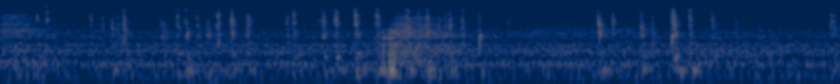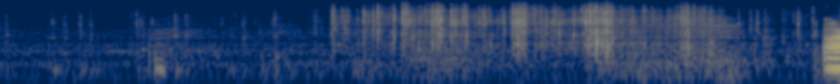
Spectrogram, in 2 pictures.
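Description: Faint scattered clicks of handling, then from about ten seconds in a Mosaic Euro trading-card pack's foil wrapper crinkling and tearing as it is ripped open.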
